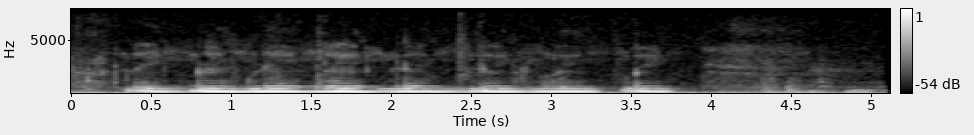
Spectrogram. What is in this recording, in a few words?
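"ring", spoken word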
